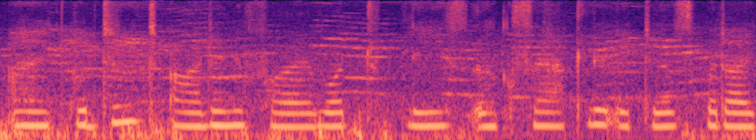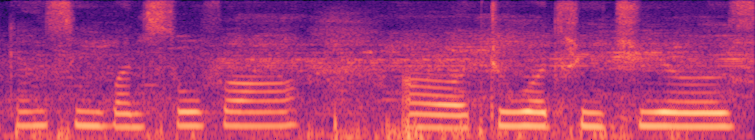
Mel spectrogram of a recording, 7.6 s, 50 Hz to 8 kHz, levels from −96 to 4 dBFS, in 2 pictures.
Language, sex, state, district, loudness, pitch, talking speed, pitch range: English, female, Haryana, Rohtak, -15 LUFS, 260 Hz, 150 wpm, 255-270 Hz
